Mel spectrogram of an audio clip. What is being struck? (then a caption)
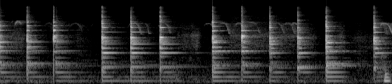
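Carbon fibre bicycle wheel spokes. A blue hand tool taps or plucks the thin carbon spokes of an all-carbon bicycle wheel one after another as the wheel turns in a truing stand. Eleven short, bright, tonal clinks ring out at an uneven pace, each decaying quickly with a faint metallic shimmer.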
